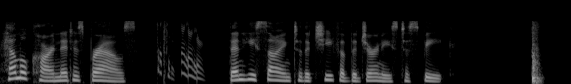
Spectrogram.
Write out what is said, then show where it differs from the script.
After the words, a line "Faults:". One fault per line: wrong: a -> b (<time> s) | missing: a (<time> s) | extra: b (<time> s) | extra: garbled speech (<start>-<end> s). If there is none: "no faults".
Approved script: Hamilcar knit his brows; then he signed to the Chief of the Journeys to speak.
Hamilcar knit his brows; then he signed to the Chief of the Journeys to speak.
Faults:
no faults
